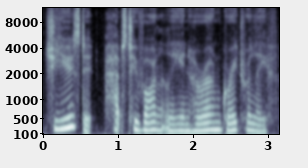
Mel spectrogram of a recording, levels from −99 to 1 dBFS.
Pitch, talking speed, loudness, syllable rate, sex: 195 Hz, 210 wpm, -16 LUFS, 5.1 syllables/s, female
